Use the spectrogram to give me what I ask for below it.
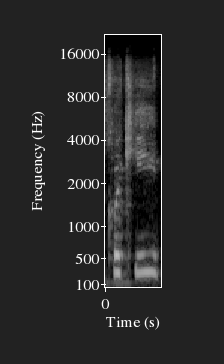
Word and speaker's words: Kiche: It's pronounced Quickie, but it's spelled like quiche.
